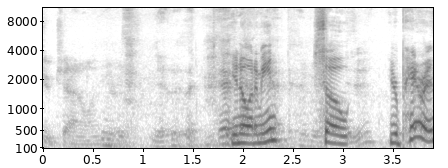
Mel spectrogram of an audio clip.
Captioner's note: laughs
